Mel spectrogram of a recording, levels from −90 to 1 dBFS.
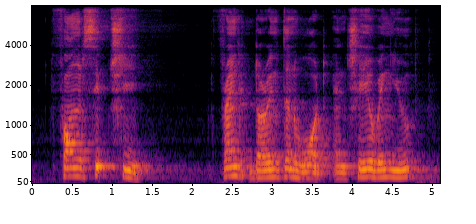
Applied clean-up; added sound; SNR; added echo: none; none; none; reverberation time 1.3 s.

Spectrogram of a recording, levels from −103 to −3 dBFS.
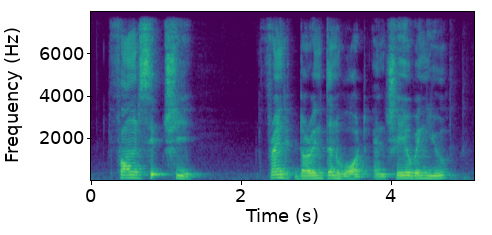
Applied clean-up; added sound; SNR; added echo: none; none; none; none.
